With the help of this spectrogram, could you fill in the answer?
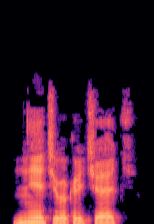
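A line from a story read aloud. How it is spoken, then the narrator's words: Calm. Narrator (Russian): спокойно сказала Глори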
